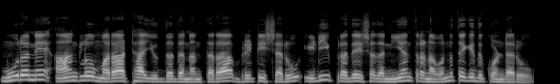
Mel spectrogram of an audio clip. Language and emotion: Kannada, neutral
